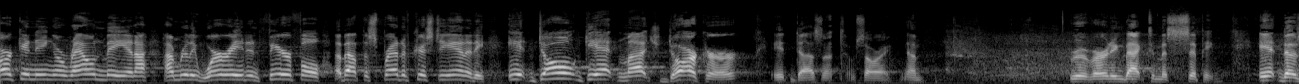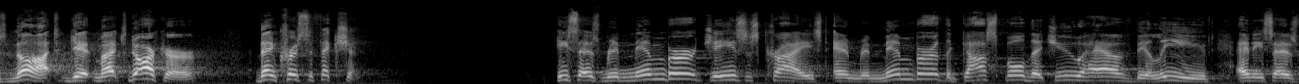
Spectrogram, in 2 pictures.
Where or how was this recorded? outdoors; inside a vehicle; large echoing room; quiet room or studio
large echoing room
